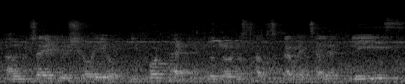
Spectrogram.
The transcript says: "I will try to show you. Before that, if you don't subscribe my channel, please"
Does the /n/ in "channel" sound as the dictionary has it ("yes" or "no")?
no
